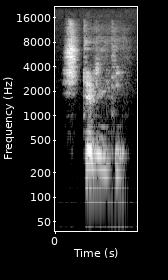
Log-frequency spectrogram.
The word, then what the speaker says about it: je te le dis: next to each other, we can still drop two of these e sounds. So we can drop the e in je and the e in le, and say je te le dis.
